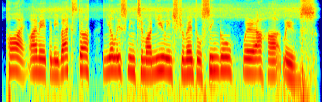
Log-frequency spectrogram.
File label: radio intro no backing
